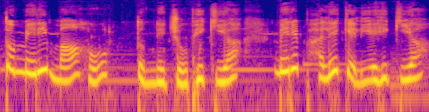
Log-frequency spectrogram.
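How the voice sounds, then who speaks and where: A woman voicing a loving, determined young daughter in an animated story, with a soft, earnest voice. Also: fairly high pitch, measured pace, faint music behind. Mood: tender. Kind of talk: Hindi cartoon voice acting.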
